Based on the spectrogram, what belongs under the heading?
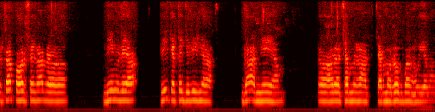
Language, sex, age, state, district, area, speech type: Santali, male, 60+, Jharkhand, Bokaro, rural, spontaneous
